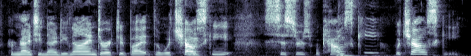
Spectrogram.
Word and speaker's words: Wachowski: So we did The Matrix from 1999 directed by the Wowski sisters Wakowski. Wowski, right? Wowki. Say the ch. I said wowski. Yeah, there's a T in it. Yeah. Wowski.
